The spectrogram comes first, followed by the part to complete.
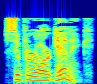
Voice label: "superorganic", en uk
